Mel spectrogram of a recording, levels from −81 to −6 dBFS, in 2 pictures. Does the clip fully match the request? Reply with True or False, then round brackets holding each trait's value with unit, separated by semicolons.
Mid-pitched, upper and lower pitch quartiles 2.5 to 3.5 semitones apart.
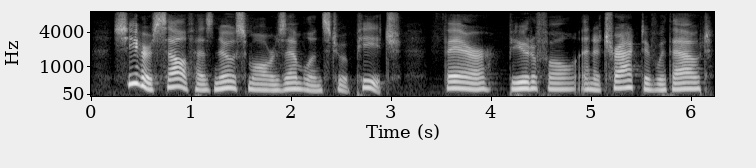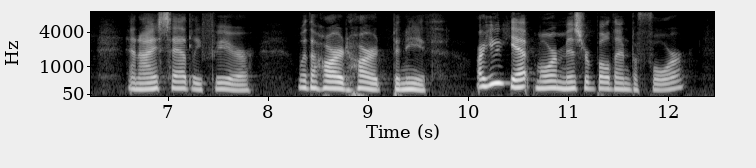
True (175 Hz; 3.1 semitones)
